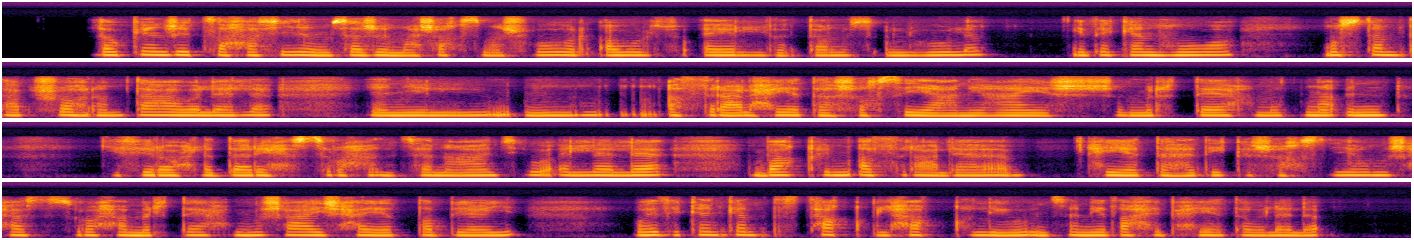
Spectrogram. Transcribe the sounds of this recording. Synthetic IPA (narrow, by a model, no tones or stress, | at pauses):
læwkæːnʒiːt̪sˤɑħɑfɪjːamʊnsæʒːɪlmaʕʃɑxsˤmæʃhuːɾʔæwːalsʊʔæːlt̪æːnʊsɪlhuːlæ | ʔɪðækæːnɦʊwːæ | mʊst̪æmt̪aʕbɪʃːʊhɾˤɑmt̪aːʕawælːælæjaʕni | mʔæθːɑɾˤʕalæħajæːt̪hæʃɑxsˤɨjːajaʕniʕaːjɪʃmɪɾt̪aːħmʊt̪ˤmɑʔɪn | kiːfiɾˤuːħlɪd̪ːɑːɾˤjħɪ̥sːɾuːħaʔɪnsæːnʕaːd̪iwɪ̰ʔɪlːalabɑːqimʔaθːɪɾˤʕala | ħajæːt̪aɦæːd̪iːkʃːɑxsˤɨjːawmɪʃħasːɪ̥sɾuːħhamɪɾt̪aːħwmɪʃʕaːjɪʃħajaːt̪ˤːɑbiːʕɪjːa | whæːðikæːnkæːnt̪ːɪ̥st̪ḁħɑqːbɪlħɑqːɪlːihuːʔɪnsæːnjðˤɑħːibɪħajæːt̪hawalːalaʔ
